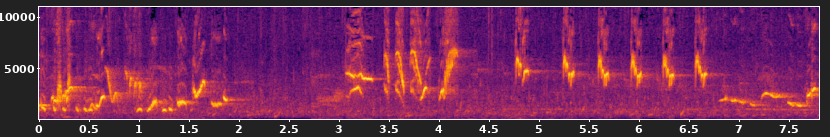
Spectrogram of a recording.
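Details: White-rumped shama (murai batu) training recording with nature sounds and trickling water: tumbling varied whistles, a short lull, then sharp upswept notes repeated roughly every half second, with faint water in the background.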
